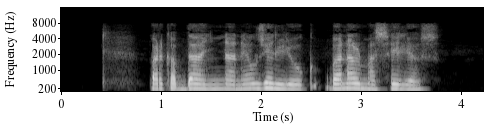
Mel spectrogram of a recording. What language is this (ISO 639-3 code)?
cat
